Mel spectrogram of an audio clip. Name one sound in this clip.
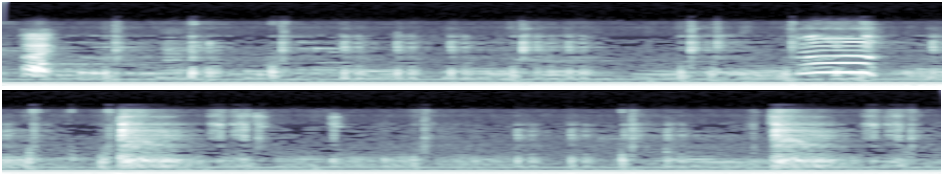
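Footsteps tread slowly on a hard stone floor.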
